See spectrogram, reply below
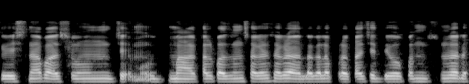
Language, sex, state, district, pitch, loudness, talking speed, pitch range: Marathi, male, Maharashtra, Chandrapur, 135 Hz, -16 LUFS, 155 wpm, 130-140 Hz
